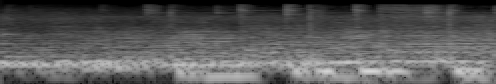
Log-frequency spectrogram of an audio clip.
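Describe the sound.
Race cars driving on a track make a continuous engine roar with a high, buzzing whine that swells and dips slightly but never stops.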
